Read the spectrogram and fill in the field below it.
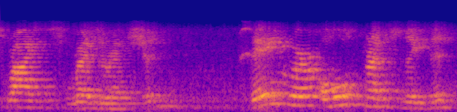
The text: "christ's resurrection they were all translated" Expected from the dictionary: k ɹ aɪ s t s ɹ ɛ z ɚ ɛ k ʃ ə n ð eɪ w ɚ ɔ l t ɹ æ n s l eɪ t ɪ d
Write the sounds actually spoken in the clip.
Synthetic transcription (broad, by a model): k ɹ aɪ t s ɹ ɛ z ɚ ɛ k ʃ ə n ð eɪ w ɚ ɔ l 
